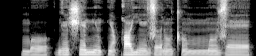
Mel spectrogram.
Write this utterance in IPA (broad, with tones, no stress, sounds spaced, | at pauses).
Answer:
m o˨ | ɡ ɛ̃˧ ʃ ɛ̃˦ mʲ õ˧ pʲ õ˨ q o˦ j ẽ˦˨ z ɤ˦ ɾ õ˧ tʼ õ˦ mː õ˦ z ɛ˧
